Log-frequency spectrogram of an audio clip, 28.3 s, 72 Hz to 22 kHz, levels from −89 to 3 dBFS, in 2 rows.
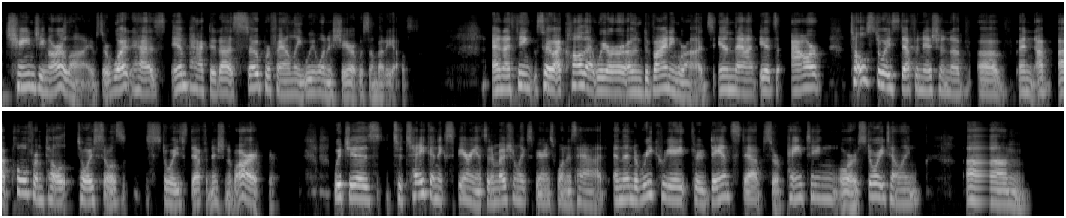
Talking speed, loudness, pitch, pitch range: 155 wpm, -29 LUFS, 185 Hz, 170-215 Hz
